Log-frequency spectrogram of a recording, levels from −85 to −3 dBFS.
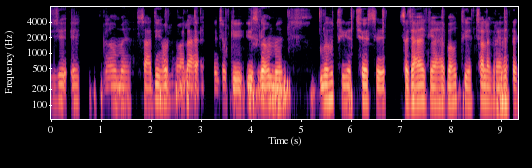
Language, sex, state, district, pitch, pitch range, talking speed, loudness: Hindi, male, Bihar, Darbhanga, 115 Hz, 110-120 Hz, 165 wpm, -22 LUFS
